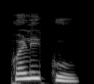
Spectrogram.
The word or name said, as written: ಪಳುಕು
